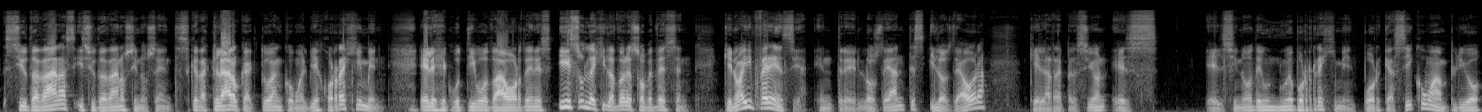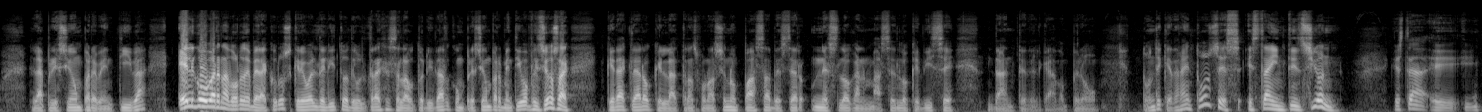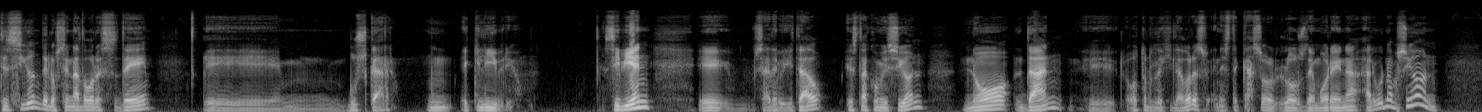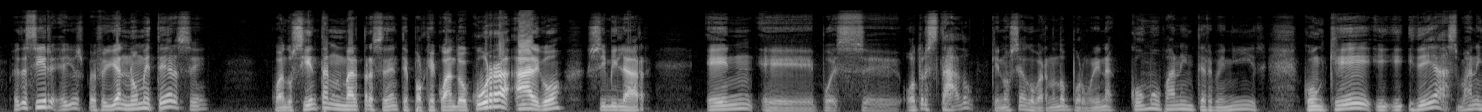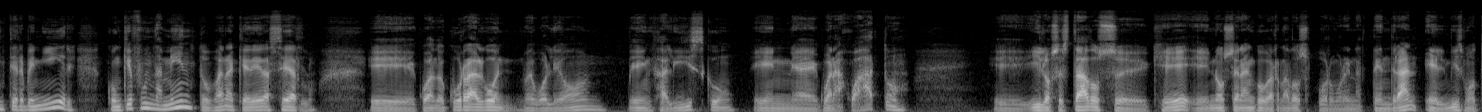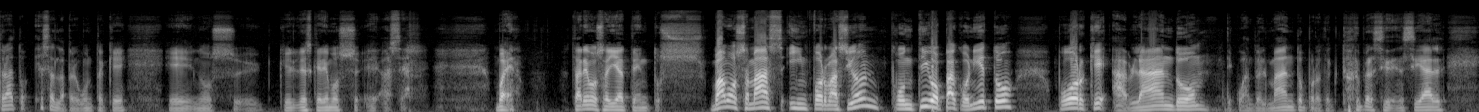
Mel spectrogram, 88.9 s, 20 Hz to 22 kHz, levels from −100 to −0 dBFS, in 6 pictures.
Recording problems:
none

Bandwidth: 14.5 kHz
